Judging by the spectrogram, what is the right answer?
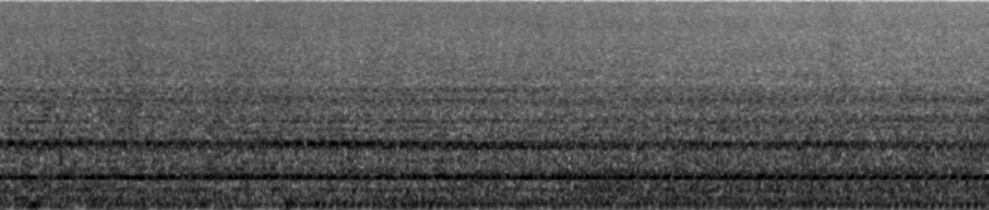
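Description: A tractor engine running steadily as it powers a grape-spreading machine, its conveyor laying fresh grapes out onto a ground sheet for drying into raisins, with a steady whine held on one pitch over the engine noise.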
